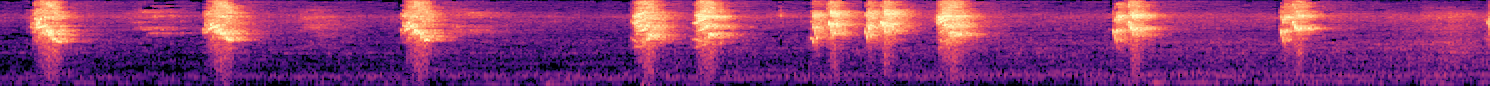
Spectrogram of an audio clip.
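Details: Long-tailed shrike (pentet, cendet) in a tutor recording for songbirds: short, scratchy, harsh notes spaced unevenly about every half second to a second, with a faint low background hum.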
